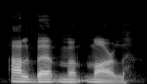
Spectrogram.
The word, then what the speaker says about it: Albemarle: Albemarle. A-L-B-E-M-A-R-L-E.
